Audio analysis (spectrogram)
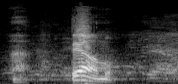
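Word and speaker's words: te amo: 전공하신 자매님이 계셔요 사랑합니다 인사를 우리 어 원어민 발음에 준하는 아 그런 띠아모 그든 띠아모 예 자 먼저 해 주시기 바랍니다 그게가 아니라 때예요 가지 그렇죠 그래서 때아 때랍니다 때 역시 역시 예 전공자가 있는게 좋아요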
